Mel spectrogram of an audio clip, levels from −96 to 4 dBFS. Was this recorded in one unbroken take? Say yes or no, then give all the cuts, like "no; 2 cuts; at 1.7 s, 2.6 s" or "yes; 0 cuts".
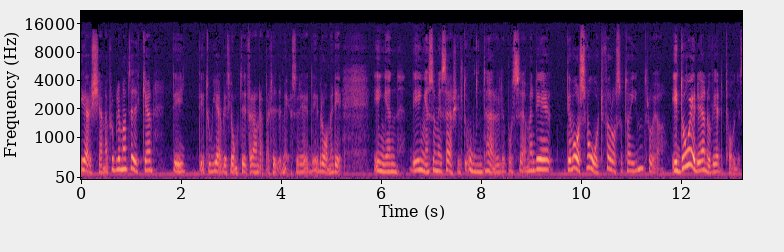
yes; 0 cuts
